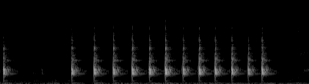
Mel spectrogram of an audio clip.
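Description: A Yoshikane bunka knife julienning cabbage on a board: about a dozen crisp, evenly spaced chops in a steady rhythm after a few light taps, close and clear with no talking.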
